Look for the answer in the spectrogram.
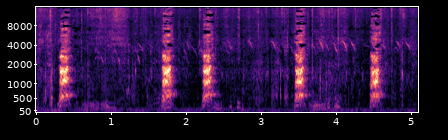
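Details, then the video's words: Rottweiler dogs, hungry, with puppies nursing: five brief, sharp yelps spaced about a second apart, with soft low murmurs between them. "Dogs Hungry"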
